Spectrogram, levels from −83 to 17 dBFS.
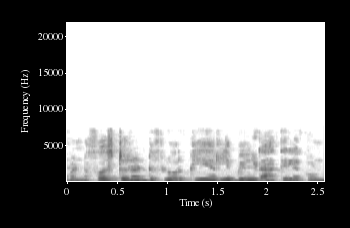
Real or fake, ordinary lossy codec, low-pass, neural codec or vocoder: real; none; 7.2 kHz; none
